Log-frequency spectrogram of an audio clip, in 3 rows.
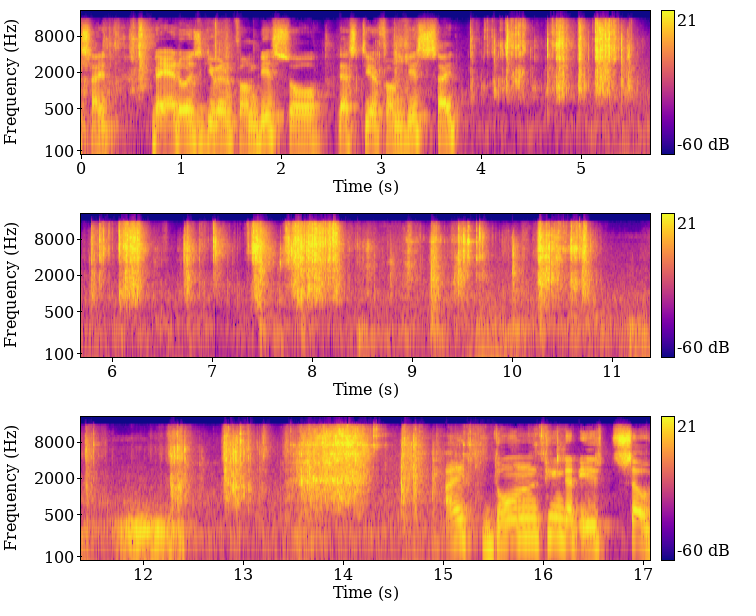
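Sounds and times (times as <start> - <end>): plastic bag crinkling: 3.9 - 11.6, 12.3 - 14.9.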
